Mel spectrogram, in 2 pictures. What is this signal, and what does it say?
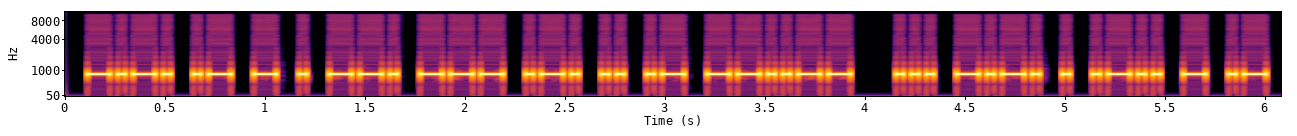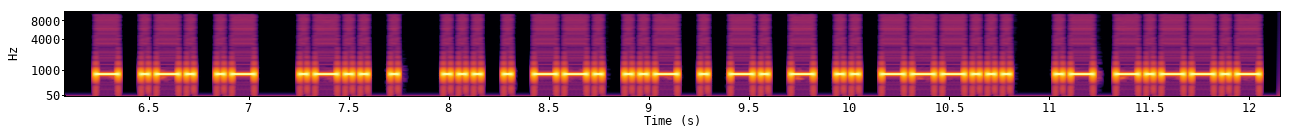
Morse code, heard as a keyed tone, about 32 wpm, 800 Hz. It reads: CATEGORIA, SCELTA TRA LE SEGUENTI: A)
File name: texte clair 2 vitesse 30 mots minute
